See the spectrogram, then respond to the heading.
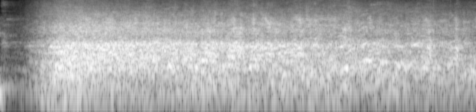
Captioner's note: audience laughing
